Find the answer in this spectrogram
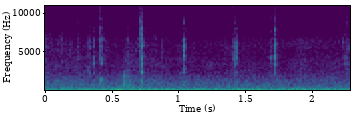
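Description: A person chewing a mouthful of small octopus, with a few sharp clicks from chopsticks and mouth, over a steady low background rumble.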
